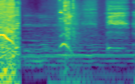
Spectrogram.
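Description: Cartoon soundtrack: a frantic shouted line over loud noise cuts off suddenly just after the start, leaving quiet background music with a brief gasp about a second in.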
